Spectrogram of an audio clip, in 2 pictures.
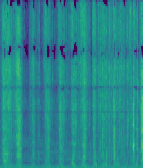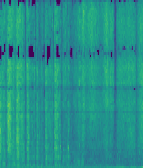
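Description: Fingertips and nails rub and scratch quickly across a padded, soft, light grey woven fabric car seat with a diamond stitch pattern. A steady, dry, scratchy rustle runs throughout, with bright grainy strokes over a low rumbling bed.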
